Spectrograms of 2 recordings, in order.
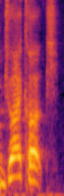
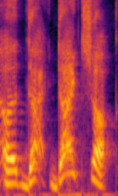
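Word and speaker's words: Dychko: Another good jab, right hand by Drykot. Or Dychok, excuse me. Dychok, that's how you say his name.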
